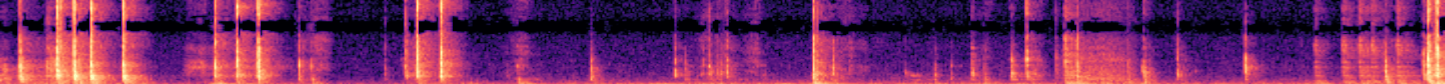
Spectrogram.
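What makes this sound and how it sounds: Long painted nails tap rapidly on the casing, dial and translucent water tank of a red and white plastic steam iron with a hollow body, standing upright on an ironing board. The result is a quick, bright, dry clicking much like typing, with sharp clustered taps that stop almost instantly and softer taps in between.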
